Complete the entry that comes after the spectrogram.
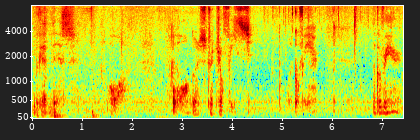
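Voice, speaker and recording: A man hosting an ASMR livestream, chatting softly and playfully in a breathy, often whispered voice, repeating short phrases as if to a pet. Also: on the high side, very animated, measured pace, long pauses. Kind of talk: ASMR, casual chat with a pet and viewers.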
